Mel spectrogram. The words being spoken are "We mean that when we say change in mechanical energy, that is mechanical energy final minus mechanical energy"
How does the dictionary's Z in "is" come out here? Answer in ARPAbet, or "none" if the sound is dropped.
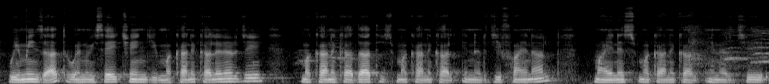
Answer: S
